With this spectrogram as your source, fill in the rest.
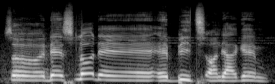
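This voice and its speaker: High-voiced fan recounting records. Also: male voice, fairly even intonation, takes it slowly, clean tone. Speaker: football fan.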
